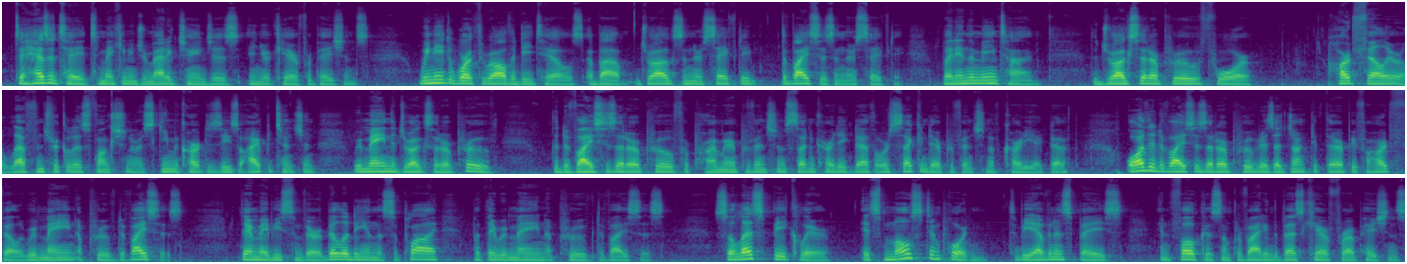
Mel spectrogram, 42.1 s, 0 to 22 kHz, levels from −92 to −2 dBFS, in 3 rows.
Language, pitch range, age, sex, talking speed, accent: English, 100-125 Hz, 50-69, male, 175 wpm, American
